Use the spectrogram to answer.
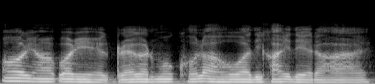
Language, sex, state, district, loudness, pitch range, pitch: Hindi, male, Jharkhand, Ranchi, -13 LUFS, 110-120 Hz, 115 Hz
